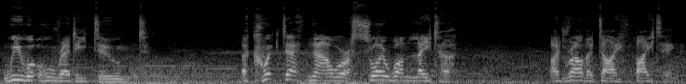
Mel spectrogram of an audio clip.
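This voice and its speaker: An actor playing a grim, resolute rebel mage in a fantasy game, intense and fatalistic. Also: male voice, a little high, lively intonation, measured pace, noisy background. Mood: resigned. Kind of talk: fantasy video game voice acting.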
